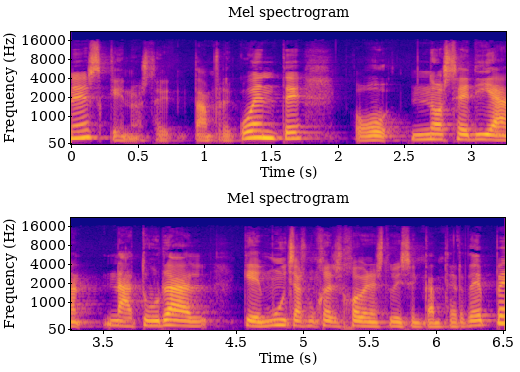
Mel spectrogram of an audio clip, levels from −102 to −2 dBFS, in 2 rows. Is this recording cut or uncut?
uncut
